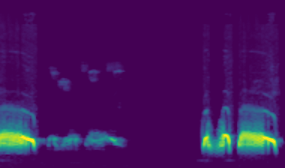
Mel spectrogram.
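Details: Spotted dove kept as a decoy in rural Đồng Nai, Vietnam, giving driving 'gáy thúc' coos to attract wild birds: a loud long coo trailing into soft murmurs, then after silence a double coo and a drawn-out final note.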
